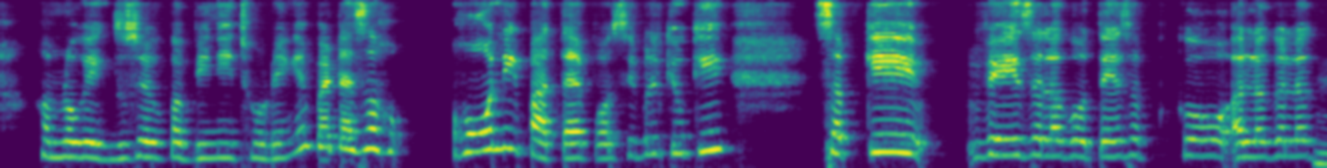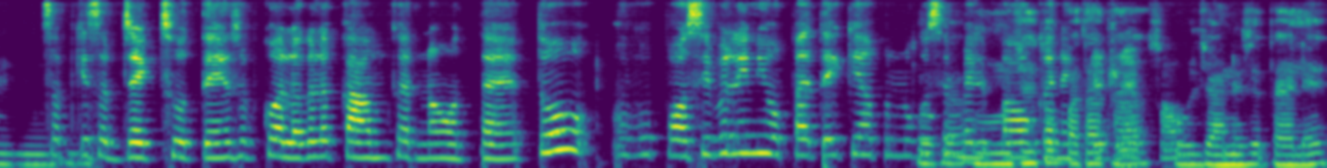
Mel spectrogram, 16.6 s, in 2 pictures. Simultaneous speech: Yes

